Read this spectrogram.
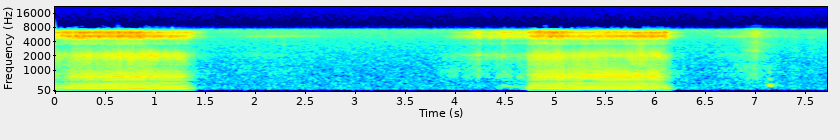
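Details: Ordinary snoring: two long, rough, buzzing snores about three seconds apart, with quiet pauses between.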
